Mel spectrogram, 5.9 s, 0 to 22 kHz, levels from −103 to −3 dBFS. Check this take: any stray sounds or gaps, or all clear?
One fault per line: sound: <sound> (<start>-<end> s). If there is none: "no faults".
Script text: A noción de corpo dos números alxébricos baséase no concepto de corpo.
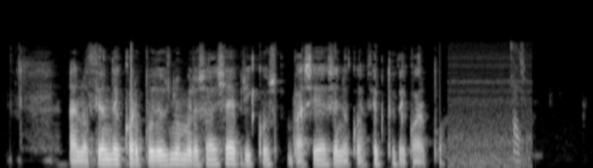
sound: chirp (5.1-5.3 s)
